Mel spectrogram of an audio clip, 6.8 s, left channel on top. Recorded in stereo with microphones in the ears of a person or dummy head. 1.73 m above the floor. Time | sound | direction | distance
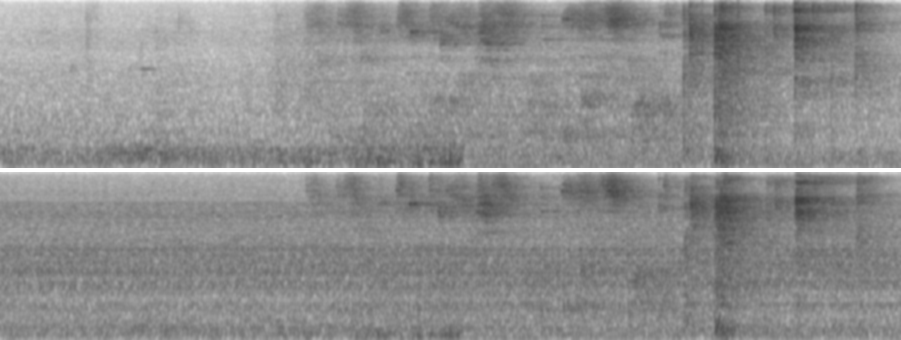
2.3 | whispering | 70° right (ahead or behind) | 1.0 m
5.1 | chewing | 50° left (ahead or behind) | 0.8 m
